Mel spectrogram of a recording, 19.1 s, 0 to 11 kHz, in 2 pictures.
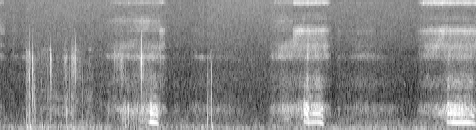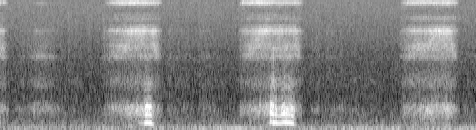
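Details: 4-year-old child, a deep sleeper, snoring in sleep: regular snoring breaths about 19 a minute, each with a rough rattle, in a quiet room.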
